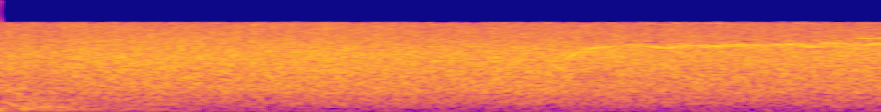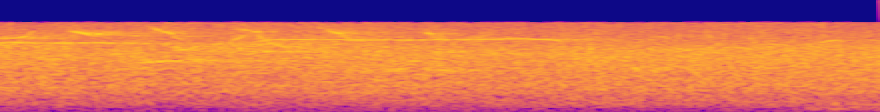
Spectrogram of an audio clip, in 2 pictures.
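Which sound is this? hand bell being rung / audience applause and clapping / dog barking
audience applause and clapping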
